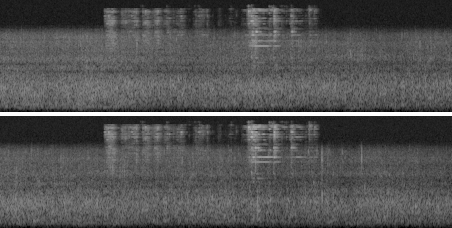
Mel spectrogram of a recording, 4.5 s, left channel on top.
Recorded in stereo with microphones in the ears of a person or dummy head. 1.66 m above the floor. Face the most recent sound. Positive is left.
turn(degrees=5)  # may be behind; listen again after turning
